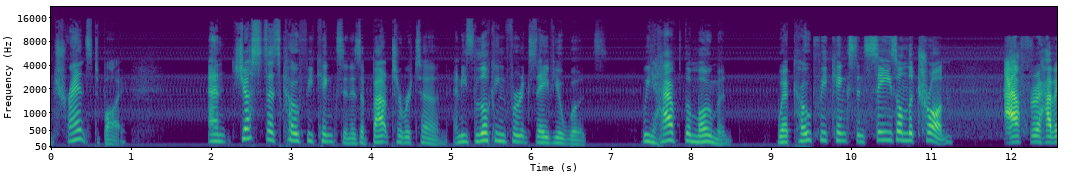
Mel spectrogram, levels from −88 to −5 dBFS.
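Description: Timecode bleed runs through the whole recording: linear timecode has leaked in from a nearby track or cable. Its square wave flips between tones near 1 and 2 kHz, at a rhythm that fits 24-frame code, and sits roughly 30 dB down as a faint, steady chirping warble.

Input switched to a poorer device at 9.52 s, just after "have the moment where", likely from a mid-recording change of microphone or headset profile. A 20 ms gap precedes duller sound with nothing above 9.2 kHz, a level shift of around 5 dB, and fresh background noise roughly 35 dB below, lasting to the end.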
